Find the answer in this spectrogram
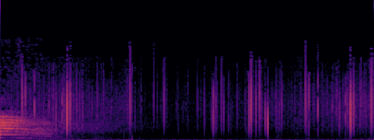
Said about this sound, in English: But in fact, this time, the cat responds back. This is a pipe. Meow. This is not a pipe. Meow.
